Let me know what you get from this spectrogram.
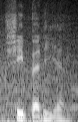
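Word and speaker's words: Shqipëria: Well, you never guess, but Albanians pronounce the name of their country Shqiperia. Shqiperia. What? It's not even close to Albania. Doesn't even start with an A. And the Q is apparently silent.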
